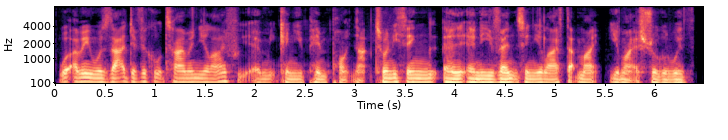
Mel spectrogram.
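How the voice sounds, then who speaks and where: A man hosting a casual interview podcast, reflective and halting as he works his way into questions. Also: fairly low pitch, fairly even intonation.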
